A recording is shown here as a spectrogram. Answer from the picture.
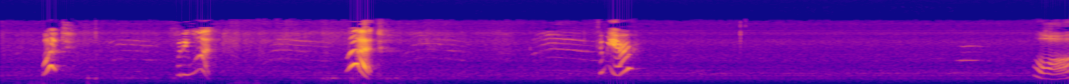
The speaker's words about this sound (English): Kitty, kitty. What's the matter? Aw, what are you meowing for? Kitty, kitty, kitty. What do you want?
